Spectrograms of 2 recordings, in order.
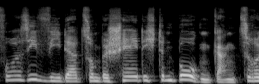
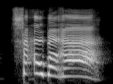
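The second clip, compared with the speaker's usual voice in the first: hoch und empört berichtigt; pikiert korrigierend; 6 dB louder than usual. Acted. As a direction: scharf verbessern. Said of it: "korrigierte Vega sie". (pikierte Zauberer-Stimme)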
